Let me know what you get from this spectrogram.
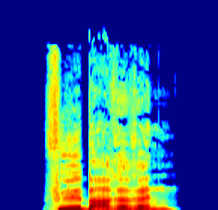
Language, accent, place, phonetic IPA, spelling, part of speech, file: German, Germany, Berlin, [ˈfyːlbaːʁəʁən], fühlbareren, adjective, De-fühlbareren.ogg
- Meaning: inflection of fühlbar: 1. strong genitive masculine/neuter singular comparative degree 2. weak/mixed genitive/dative all-gender singular comparative degree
